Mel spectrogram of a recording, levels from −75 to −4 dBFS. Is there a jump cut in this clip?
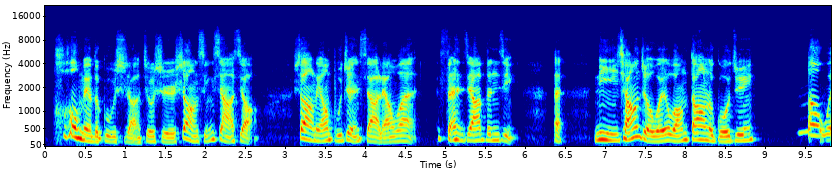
no; 0 cuts

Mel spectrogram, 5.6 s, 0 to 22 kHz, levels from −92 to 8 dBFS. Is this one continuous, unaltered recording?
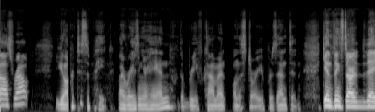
no; 2 cuts; at 1.0 s, 1.7 s

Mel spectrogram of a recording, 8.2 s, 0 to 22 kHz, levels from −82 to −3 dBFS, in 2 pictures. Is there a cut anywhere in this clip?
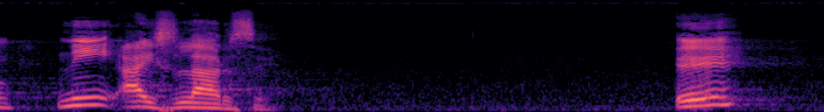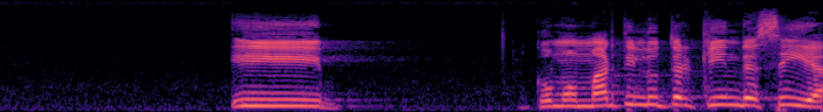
no; 0 cuts

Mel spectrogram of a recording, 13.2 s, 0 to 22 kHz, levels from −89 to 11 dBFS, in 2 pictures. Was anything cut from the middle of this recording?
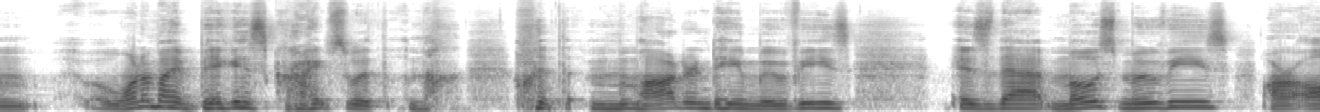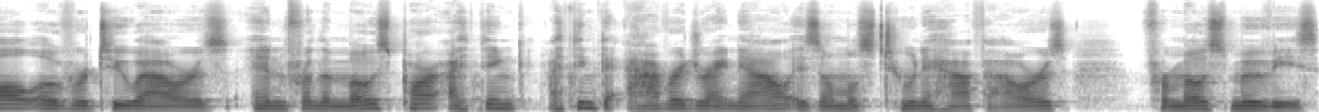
yes; 2 cuts; at 6.2 s, 9.3 s

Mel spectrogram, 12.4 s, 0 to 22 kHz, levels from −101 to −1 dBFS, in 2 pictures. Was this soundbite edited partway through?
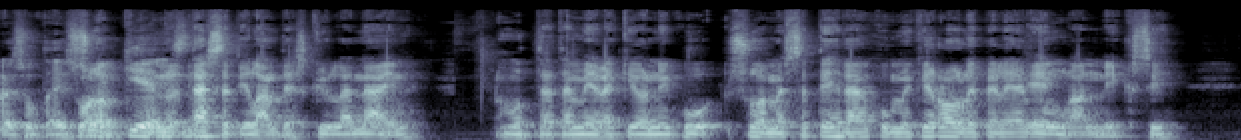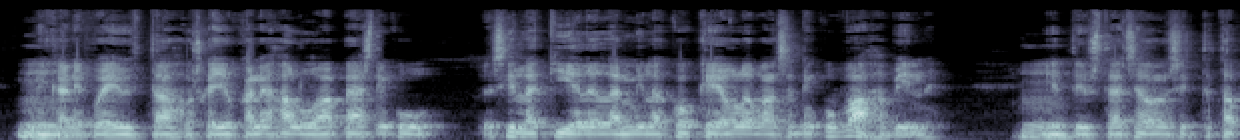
yes; 5 cuts; at 0.9 s, 2.7 s, 5.1 s, 7.1 s, 8.1 s

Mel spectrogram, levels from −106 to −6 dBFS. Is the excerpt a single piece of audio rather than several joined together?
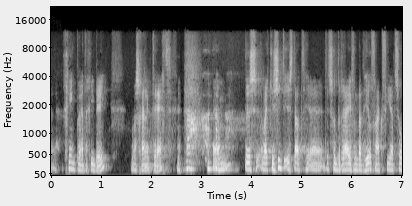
yes; 0 cuts

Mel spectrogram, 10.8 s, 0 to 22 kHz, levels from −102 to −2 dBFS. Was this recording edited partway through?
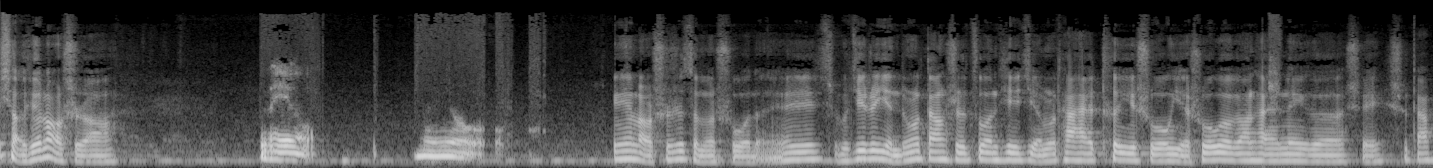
no; 0 cuts

